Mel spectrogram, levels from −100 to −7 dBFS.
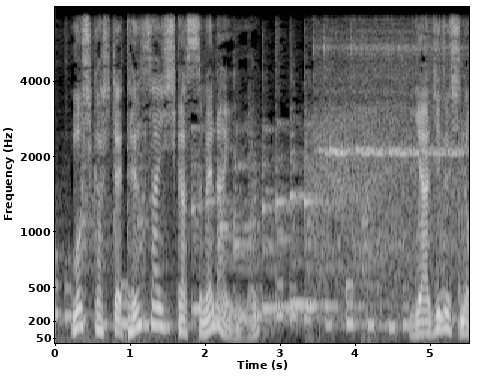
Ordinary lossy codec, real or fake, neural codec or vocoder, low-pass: none; real; none; 7.2 kHz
